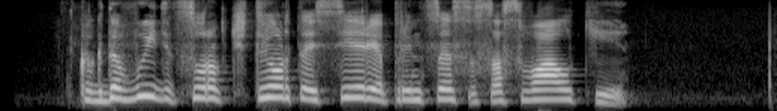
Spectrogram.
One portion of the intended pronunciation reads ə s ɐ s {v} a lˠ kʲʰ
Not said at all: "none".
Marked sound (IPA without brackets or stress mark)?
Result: v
